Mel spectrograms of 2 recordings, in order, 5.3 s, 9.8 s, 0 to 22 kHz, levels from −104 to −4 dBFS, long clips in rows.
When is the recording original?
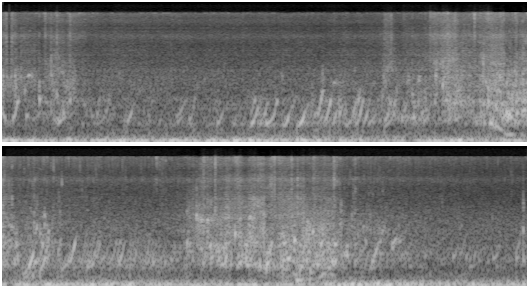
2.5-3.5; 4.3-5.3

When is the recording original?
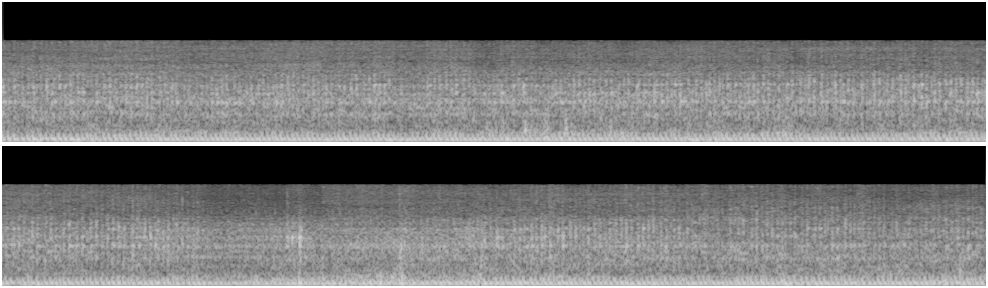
0.0-5.5; 7.3-9.8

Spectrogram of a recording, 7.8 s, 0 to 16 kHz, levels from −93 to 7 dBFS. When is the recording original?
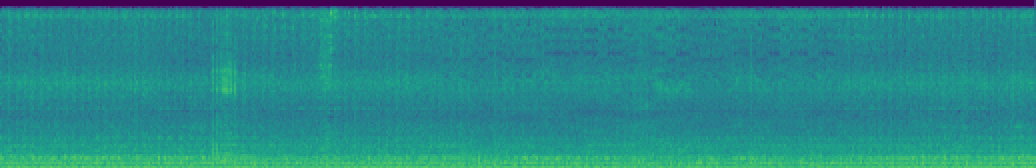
0.0-3.3; 6.3-7.8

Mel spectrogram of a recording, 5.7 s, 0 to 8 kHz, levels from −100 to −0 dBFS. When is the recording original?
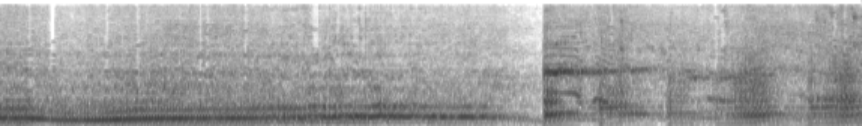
0.0-1.8; 2.9-5.7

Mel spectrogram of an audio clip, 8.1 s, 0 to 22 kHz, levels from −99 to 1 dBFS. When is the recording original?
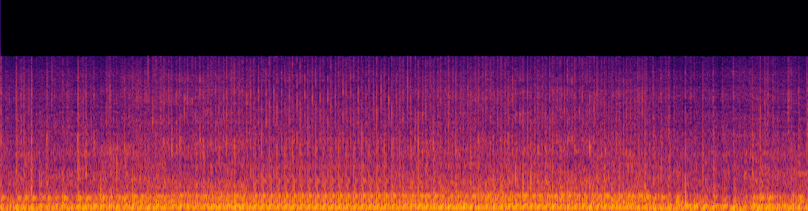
2.5-4.0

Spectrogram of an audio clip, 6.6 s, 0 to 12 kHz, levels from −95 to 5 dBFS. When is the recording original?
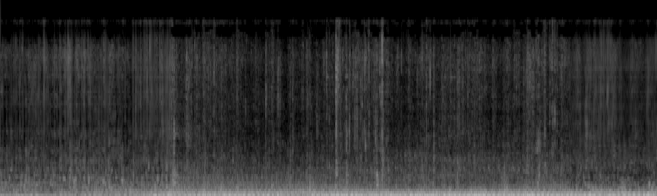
1.7-5.7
